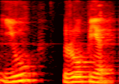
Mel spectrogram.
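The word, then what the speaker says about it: European: सी इज an Indian artist married to यूरोपियन, देखो यूरोपियन, यू आ रहा है ना, मतलब जो प्रोनाउंसिएशन आ रहा है वो यू आ रहा है, तो ये तो सही हो जाएगा।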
